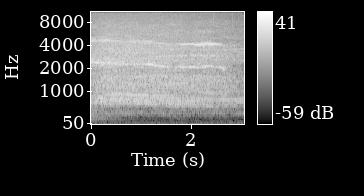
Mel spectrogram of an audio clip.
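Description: A large concert crowd screams and cheers loudly and continuously to vote for which of two title songs the band should play, a dense, high-pitched roar of many voices that holds steady throughout, with no single speaker standing out.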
